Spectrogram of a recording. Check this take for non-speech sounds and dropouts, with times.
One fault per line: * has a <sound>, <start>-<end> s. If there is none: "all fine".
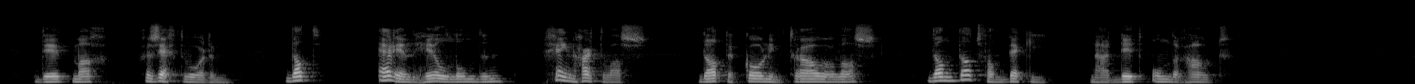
all fine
